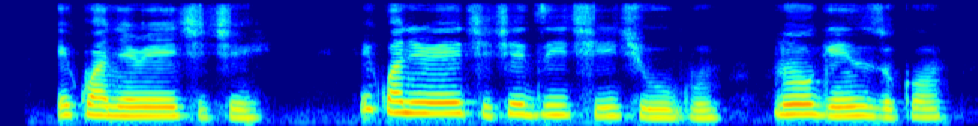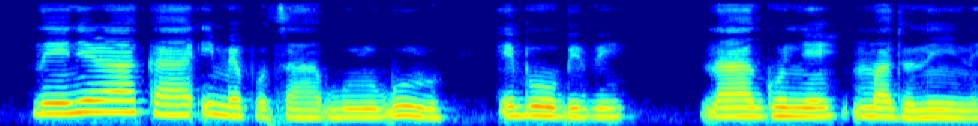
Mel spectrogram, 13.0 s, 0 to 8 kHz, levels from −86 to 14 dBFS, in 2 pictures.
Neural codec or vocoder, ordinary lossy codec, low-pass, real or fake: none; AAC, 32 kbps; 7.2 kHz; real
